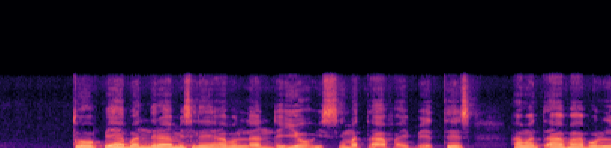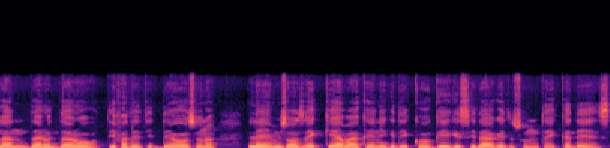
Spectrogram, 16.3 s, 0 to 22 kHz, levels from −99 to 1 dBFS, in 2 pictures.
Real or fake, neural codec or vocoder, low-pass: real; none; 10.8 kHz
